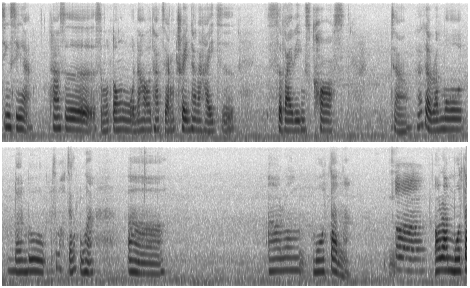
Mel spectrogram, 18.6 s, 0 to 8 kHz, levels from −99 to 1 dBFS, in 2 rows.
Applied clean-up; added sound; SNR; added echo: none; none; none; none.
